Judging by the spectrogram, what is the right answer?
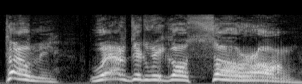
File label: heavy jeers; tf2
